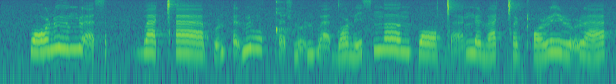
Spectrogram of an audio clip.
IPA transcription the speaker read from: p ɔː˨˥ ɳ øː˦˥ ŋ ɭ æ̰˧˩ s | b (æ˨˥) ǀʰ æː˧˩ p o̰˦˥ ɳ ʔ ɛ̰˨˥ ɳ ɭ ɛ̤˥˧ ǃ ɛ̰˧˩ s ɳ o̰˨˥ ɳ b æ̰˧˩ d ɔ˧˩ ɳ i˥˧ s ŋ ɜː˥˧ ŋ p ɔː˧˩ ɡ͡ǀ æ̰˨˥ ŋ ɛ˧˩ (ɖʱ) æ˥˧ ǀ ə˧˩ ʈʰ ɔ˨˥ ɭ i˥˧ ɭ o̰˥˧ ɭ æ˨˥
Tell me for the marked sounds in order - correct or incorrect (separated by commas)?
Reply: incorrect, incorrect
